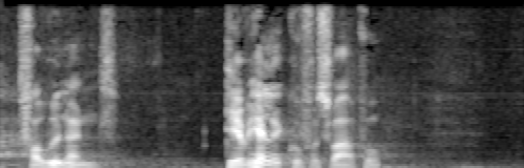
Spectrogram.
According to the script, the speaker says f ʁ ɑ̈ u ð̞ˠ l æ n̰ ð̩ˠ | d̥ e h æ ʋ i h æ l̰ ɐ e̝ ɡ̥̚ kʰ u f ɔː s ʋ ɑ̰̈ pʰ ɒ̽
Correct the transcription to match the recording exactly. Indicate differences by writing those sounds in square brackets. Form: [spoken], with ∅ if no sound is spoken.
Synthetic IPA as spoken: f ʁ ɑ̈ u ð̞ˠ l æ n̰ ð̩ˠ | d̥ e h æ ʋ i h [e] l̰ ɐ e̝ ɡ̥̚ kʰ u f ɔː s ʋ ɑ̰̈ pʰ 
